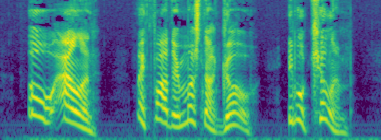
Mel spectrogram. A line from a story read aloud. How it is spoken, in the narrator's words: exclaimed Marie, who took a more serious view of his case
